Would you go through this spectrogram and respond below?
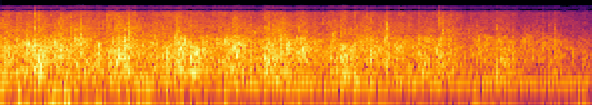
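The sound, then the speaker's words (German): Sustained audience applause, a dense wash of many hands clapping steadily at a fairly loud level for about three seconds, tapering slightly at the end. “Ein Applaus für Maria.”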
